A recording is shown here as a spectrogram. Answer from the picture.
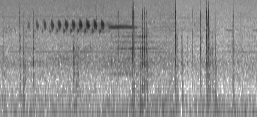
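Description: A songbird singing a fast run of about ten repeated high notes that ends in a short held note, with scattered short chirps around it.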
